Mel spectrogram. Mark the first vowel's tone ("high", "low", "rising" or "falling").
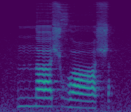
high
